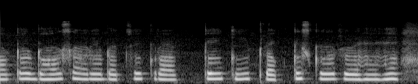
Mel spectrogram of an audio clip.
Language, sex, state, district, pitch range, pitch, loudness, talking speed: Hindi, female, Uttar Pradesh, Lalitpur, 230-255 Hz, 245 Hz, -16 LUFS, 145 wpm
